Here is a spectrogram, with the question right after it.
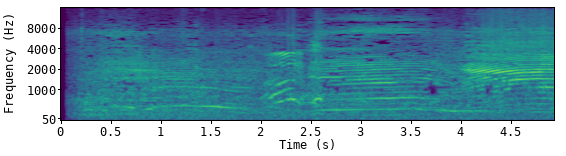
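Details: Friesian and crossbred bull calves at Raniganj livestock market, Dinajpur, on 7 November 2024; a long, drawn-out moo holds steady through most of the stretch, with a brief higher bleat-like call near the middle and a constant market hubbub behind.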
